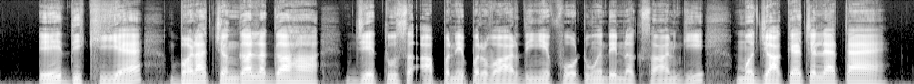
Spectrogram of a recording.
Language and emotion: Dogri, happy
